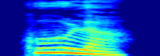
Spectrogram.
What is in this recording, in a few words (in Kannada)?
"ಖೂಳ", Kannada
